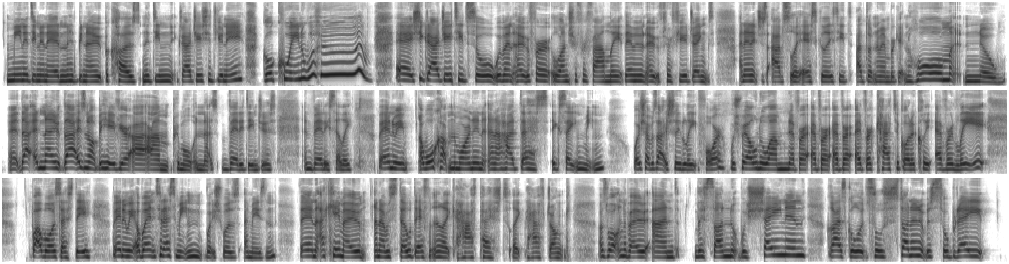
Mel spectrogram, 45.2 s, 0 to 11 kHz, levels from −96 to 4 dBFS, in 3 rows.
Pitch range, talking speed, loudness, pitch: 205-240 Hz, 190 wpm, -18 LUFS, 220 Hz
